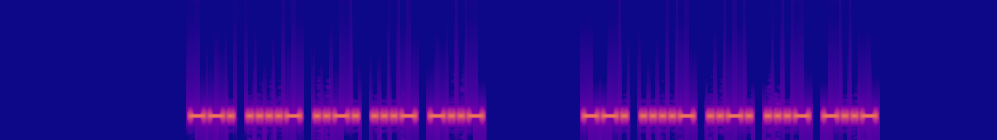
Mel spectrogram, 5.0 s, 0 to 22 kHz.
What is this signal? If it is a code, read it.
Morse code, heard as a keyed tone, about 52 wpm, 700 Hz. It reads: G4FVX G4FVX
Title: DXCC-100 Call Signs - 5 Characters - Repeated 2x - 50wpm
